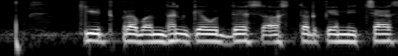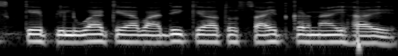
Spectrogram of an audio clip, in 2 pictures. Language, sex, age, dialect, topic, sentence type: Magahi, male, 25-30, Western, agriculture, statement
